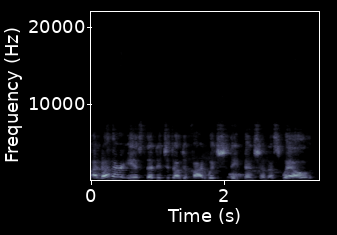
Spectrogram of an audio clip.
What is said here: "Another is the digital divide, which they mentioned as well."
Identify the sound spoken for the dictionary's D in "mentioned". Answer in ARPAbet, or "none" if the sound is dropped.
none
